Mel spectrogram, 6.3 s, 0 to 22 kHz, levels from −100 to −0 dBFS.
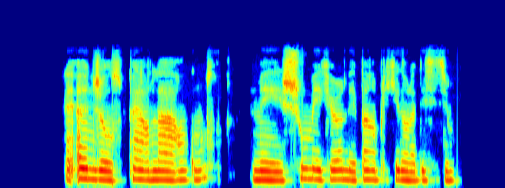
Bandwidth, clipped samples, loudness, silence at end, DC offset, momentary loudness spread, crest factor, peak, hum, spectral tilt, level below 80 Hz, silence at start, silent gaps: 7.6 kHz; under 0.1%; -18 LUFS; 0.6 s; under 0.1%; 10 LU; 16 dB; -2 dBFS; none; -5.5 dB/octave; -58 dBFS; 0.8 s; 2.76-2.81 s, 2.99-3.12 s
